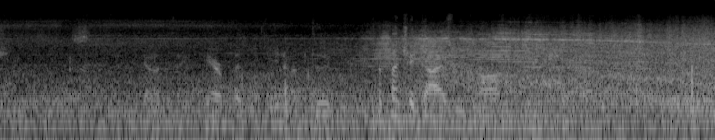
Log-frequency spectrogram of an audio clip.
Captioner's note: airplane taking off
